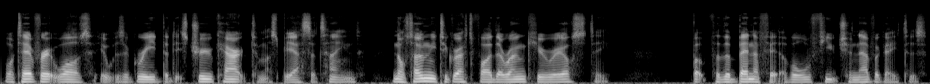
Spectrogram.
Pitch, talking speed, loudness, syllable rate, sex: 115 Hz, 180 wpm, -19 LUFS, 6.1 syllables/s, male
